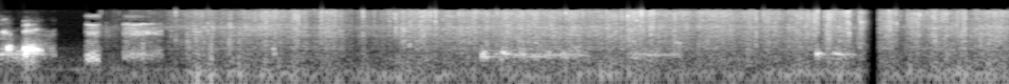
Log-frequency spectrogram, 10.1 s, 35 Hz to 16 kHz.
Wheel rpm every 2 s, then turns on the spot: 0, 20, 20, 20, 20.
2-10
